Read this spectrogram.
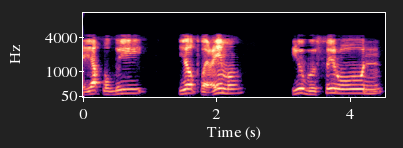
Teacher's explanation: You have to do a slight qalqala because you have to now pronounce the next letter straight away. If you keep doing ya qadi, so then there will be too much artificial. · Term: minor qalqala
